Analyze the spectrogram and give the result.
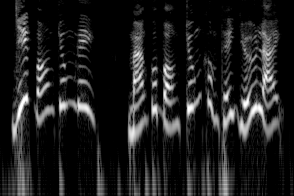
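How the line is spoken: Furious screaming, stamping. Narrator (Vietnamese): Hoàng hậu toàn cơ vừa dậm chân vừa thét lên

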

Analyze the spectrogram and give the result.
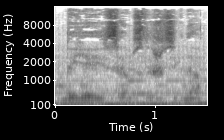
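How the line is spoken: Whispered reply. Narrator (Russian): прошептал в ответ Саня

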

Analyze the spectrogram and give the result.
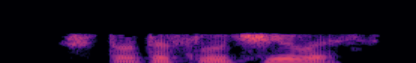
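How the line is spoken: Whispered question. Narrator (Russian): шепотом спросила Варга

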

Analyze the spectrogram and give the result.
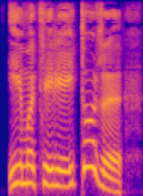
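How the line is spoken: Triumphant question. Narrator (Russian): спросила день недели торжествующим голосом

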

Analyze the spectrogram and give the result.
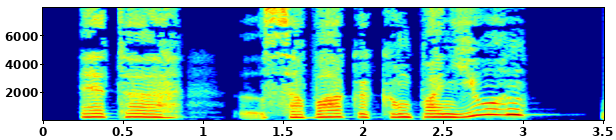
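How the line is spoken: Uncertain question. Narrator (Russian): неуверенно спросила Мод

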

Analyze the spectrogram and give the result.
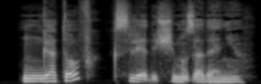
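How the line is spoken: Plain. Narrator (Russian): спросила мадам

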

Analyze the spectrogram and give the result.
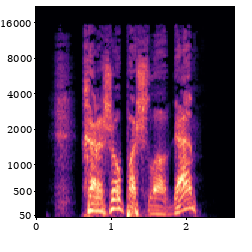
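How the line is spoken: Muffled, through teeth. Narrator (Russian): Он уткнулся пятаком в рукав и процедил

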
